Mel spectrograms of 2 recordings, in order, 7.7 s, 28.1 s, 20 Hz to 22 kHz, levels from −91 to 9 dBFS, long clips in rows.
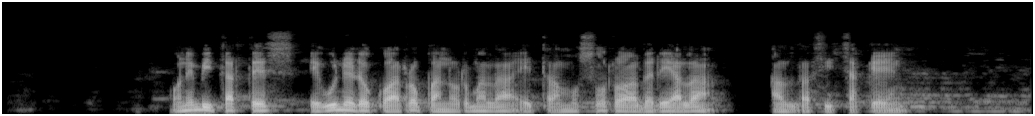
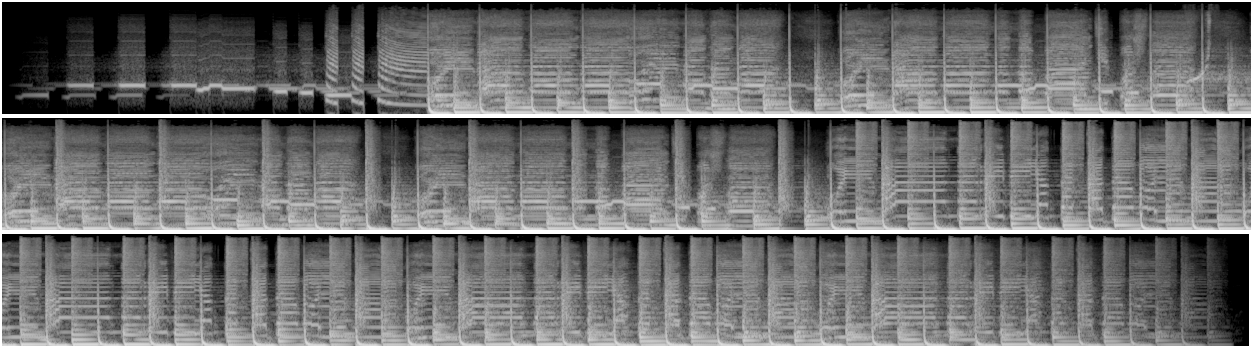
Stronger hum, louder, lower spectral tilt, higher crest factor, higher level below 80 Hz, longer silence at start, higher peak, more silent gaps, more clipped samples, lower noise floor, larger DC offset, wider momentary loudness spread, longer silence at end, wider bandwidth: neither; second, -22 LUFS vs -12 LUFS; first, -8.5 dB/octave vs -5 dB/octave; first, 20 dB vs 12 dB; second, -54 dBFS vs -14 dBFS; first, 1.3 s vs 0.5 s; about the same, -2 dBFS vs 0 dBFS; first, 5.60-5.75 s vs none; neither; first, -75 dBFS vs -43 dBFS; neither; about the same, 9 LU vs 9 LU; second, 0.05 s vs 0.35 s; second, 7.2 kHz vs 19.5 kHz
